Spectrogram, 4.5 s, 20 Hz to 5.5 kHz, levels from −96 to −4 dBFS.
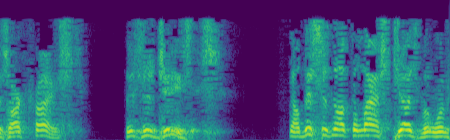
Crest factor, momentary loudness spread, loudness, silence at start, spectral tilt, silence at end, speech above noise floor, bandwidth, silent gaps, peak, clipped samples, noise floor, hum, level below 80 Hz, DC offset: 16 dB; 14 LU; -18 LUFS; 0 s; -7.5 dB/octave; 0 s; 59 dB; 5 kHz; none; -2 dBFS; under 0.1%; -77 dBFS; none; -48 dBFS; under 0.1%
